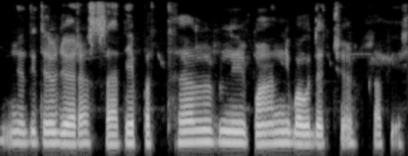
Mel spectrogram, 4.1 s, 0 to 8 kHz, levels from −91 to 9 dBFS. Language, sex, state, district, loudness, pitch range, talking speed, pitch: Hindi, male, Uttar Pradesh, Hamirpur, -15 LUFS, 155-170 Hz, 90 wpm, 165 Hz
